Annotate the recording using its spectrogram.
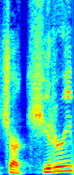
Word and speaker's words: charcuterie: help me with this word, is a charcuterie board? – Yeah, that's right. – Did I say it right? – Yeah, perfectly.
